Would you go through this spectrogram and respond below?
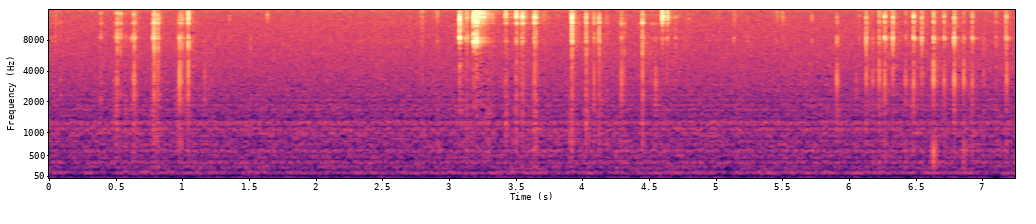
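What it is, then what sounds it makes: Bead-covered glass ornament tapped with nails. Long nails rapidly tap and scratch the top half of a small hollow glass Christmas bauble covered in glued tiny pearl beads, with white fluff inside. The result is quiet, bright, dry clicks and ticks that come in three loose bursts, about twenty short taps in all. Each tap dies away almost instantly over a faint low hum.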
